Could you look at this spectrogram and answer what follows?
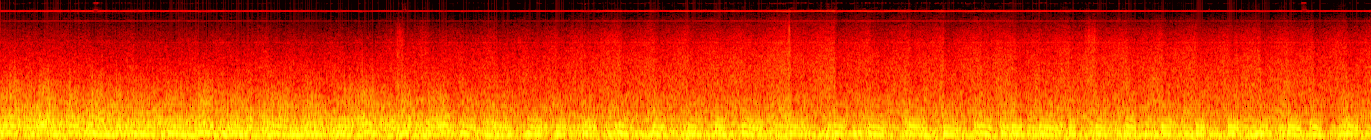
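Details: Needle EMG teaching recording: a steady, droning, high-pitched buzz like swarming bees from neuromyotonic discharges, which indicate continuous muscle fiber activity and are required for diagnosing Isaacs syndrome or familial continuous muscle fiber activity syndrome.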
